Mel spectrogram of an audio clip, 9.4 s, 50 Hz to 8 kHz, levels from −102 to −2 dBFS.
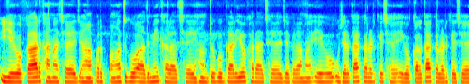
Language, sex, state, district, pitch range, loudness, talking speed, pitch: Angika, male, Bihar, Bhagalpur, 145-150 Hz, -20 LUFS, 180 wpm, 145 Hz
